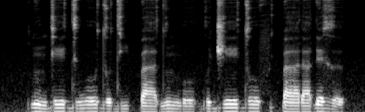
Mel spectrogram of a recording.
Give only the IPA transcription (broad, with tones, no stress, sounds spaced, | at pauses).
ɗ ũ˨ ɡ eː˧ d ɨ˨ w oː˧ d o˨ d iː˨ k͡p aː˨ d ũ˦˨ ŋ oː˨ ɡʷ ɨ˧ d͡ʒ eː˦ d oː˦ f i˦ k͡p aː˧ ɾ a˨˦ ɗ ɛ˦ ɣ ə˨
